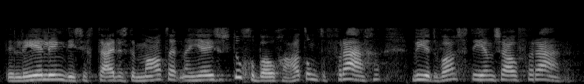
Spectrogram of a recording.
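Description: A woman's voice: medium pitch, brisk. A woman interpreting a sermon and then reading scripture aloud in a church. Her voice carries a long hall reverb. The recording sounds dull and lo-fi.

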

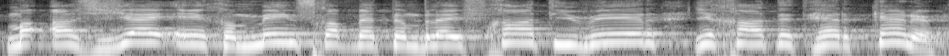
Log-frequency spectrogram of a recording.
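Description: A male preacher delivers an animated sermon and keeps turning to speak directly to the people in front of him. His voice sits high for a man. The sound rings with the long reverb of a church hall. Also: unhurried. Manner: animated, talks directly to the congregation.

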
